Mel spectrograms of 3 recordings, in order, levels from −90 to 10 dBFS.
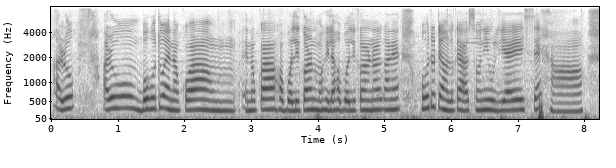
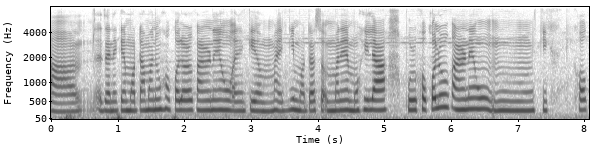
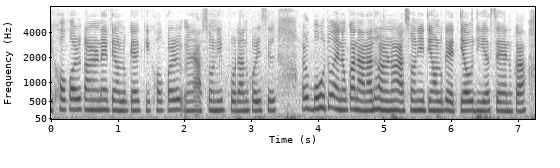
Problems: background sounds at intervals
